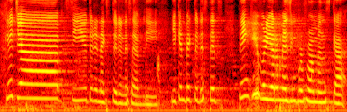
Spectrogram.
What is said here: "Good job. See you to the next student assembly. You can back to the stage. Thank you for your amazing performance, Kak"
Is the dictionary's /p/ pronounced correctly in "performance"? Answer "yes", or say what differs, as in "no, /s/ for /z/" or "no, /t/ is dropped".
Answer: yes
